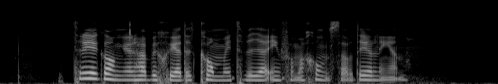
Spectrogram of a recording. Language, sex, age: Swedish, female, 19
